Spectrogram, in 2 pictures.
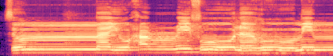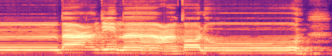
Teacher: Thumma yuharrifunahu mim ba'di ma aqaluh. Di sini nun sukun bertemu ba, maka kita bacanya tidak lagi min tapi dibaca mim ya.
